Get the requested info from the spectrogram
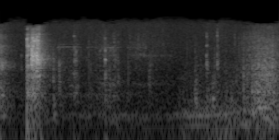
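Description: A sharp knock at the very start, then a louder, short thud about half a second in, followed by a few faint taps.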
